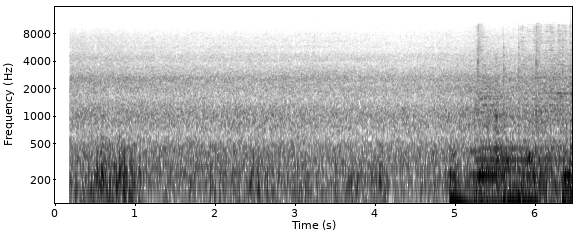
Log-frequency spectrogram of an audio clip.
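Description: Ocean waves breaking on a rocky shore, a steady rush of surf. About five seconds in, music with a deep bass line starts and covers it.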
